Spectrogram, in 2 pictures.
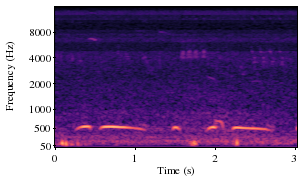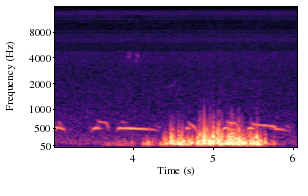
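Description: A bird calling in a run of short, clear, low cooing notes, about two a second, each starting with a little upward lift. About four and a half seconds in, a louder rustling noise lasts for about a second.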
